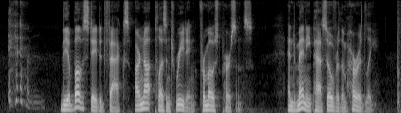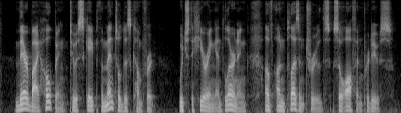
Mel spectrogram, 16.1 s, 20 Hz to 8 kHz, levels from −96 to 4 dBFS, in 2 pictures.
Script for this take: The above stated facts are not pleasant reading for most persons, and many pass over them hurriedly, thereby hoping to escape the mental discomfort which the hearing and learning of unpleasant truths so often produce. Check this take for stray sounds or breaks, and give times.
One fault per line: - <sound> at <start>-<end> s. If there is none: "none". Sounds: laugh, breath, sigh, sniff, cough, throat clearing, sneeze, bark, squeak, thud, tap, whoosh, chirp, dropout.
- throat clearing at 0.2-0.9 s
- tap at 8.0-8.1 s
